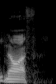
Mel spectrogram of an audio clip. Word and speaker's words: knife: Knife. – Yeah, good job. – I see, that's a silent letter.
